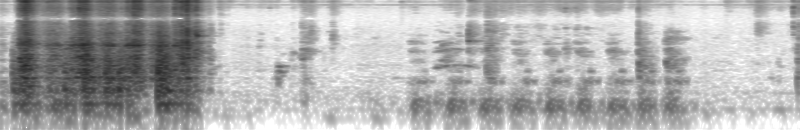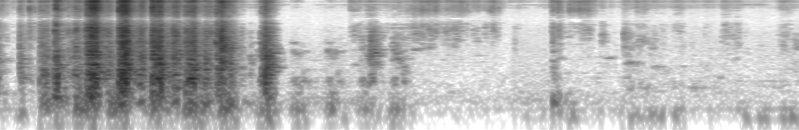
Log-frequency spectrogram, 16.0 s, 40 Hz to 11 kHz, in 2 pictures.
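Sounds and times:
handsaw rasping on bamboo: 0.0 - 2.1, 8.4 - 10.8.

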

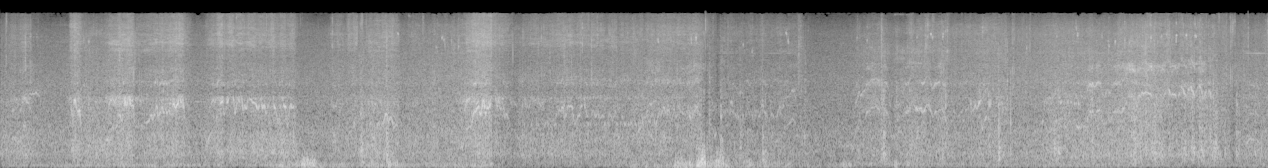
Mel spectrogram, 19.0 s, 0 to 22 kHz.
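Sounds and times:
electric motors whining: 0.0 - 19.0
wind buffeting microphone: 1.0 - 14.8.

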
